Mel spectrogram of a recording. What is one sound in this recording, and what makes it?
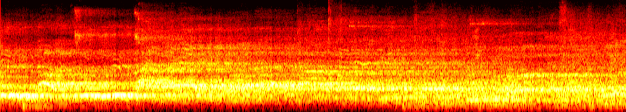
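An older man calls out loudly to a team.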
